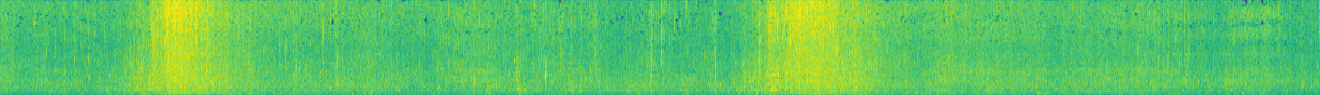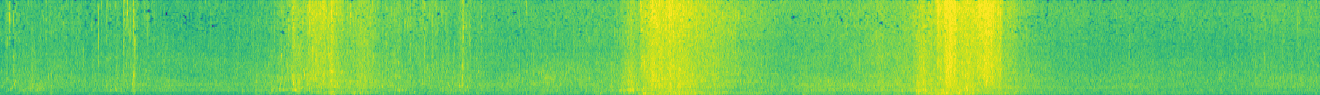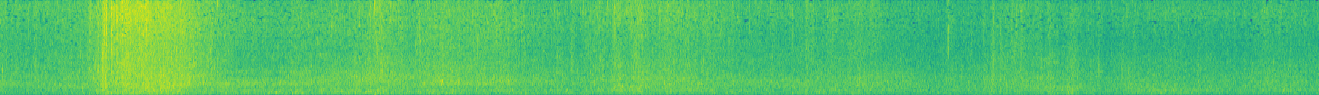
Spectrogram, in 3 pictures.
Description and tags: waves ocean or lake lapping splashing deep sloshy tone on rocks Ganpati shrine on water India
waves, Ganpati, or, sloshy, lapping, ocean, rocks, water, India, splashing, lake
